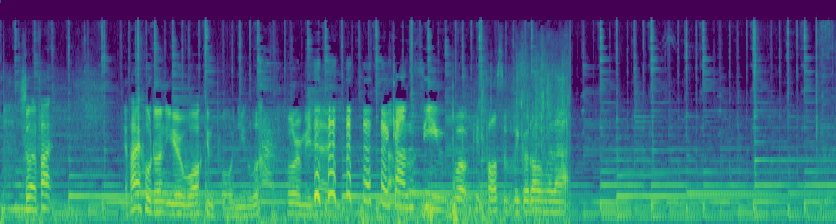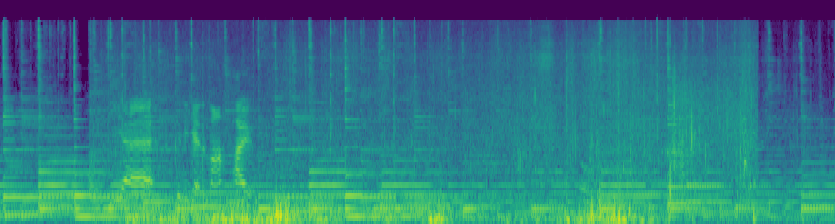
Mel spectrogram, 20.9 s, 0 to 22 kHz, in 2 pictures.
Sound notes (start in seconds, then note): 3.9 laughs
